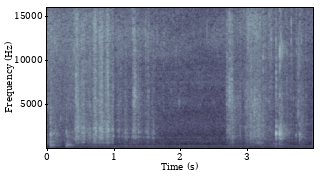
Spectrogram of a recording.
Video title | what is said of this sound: BEST Korean Street Food GIMMARI (김말이) | you can just hear how crispy they are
